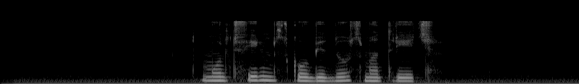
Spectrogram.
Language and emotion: Russian, neutral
